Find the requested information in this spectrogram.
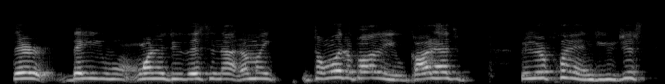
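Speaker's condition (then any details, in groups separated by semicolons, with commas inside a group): Cerebral palsy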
